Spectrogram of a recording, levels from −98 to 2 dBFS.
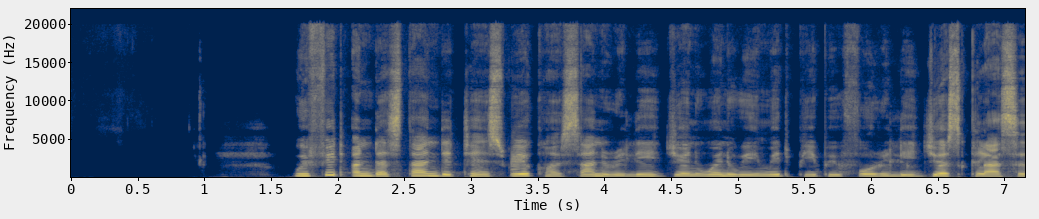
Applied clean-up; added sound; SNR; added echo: neural mask model Resemble Enhance denoiser.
